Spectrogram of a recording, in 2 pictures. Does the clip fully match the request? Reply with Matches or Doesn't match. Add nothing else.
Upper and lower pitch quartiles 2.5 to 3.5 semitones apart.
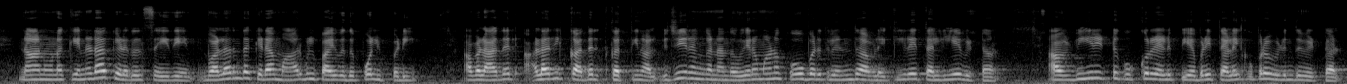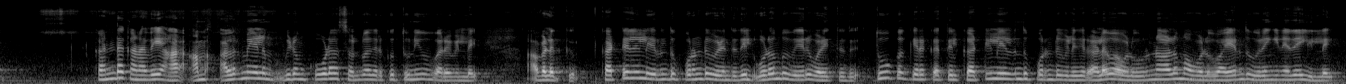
Matches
